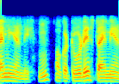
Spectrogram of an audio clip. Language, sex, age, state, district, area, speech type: Telugu, male, 30-45, Telangana, Karimnagar, rural, conversation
